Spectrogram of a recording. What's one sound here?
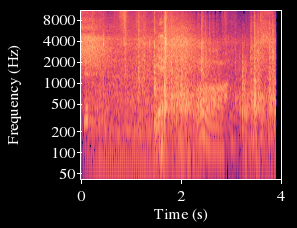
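A man grunts with strain while lifting a heavy stone.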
